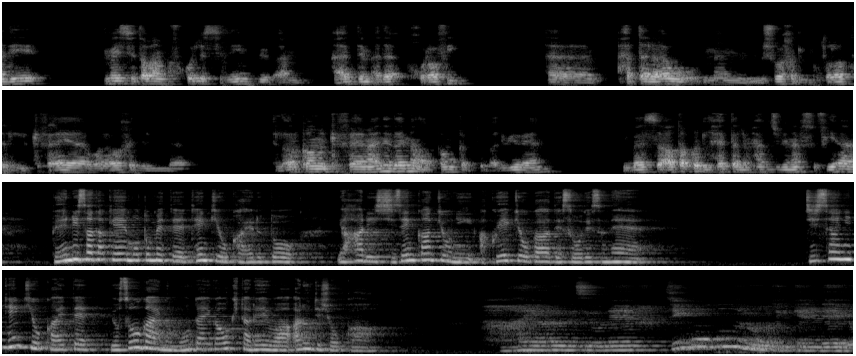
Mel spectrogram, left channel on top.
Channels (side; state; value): both; different; correlation 0.00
